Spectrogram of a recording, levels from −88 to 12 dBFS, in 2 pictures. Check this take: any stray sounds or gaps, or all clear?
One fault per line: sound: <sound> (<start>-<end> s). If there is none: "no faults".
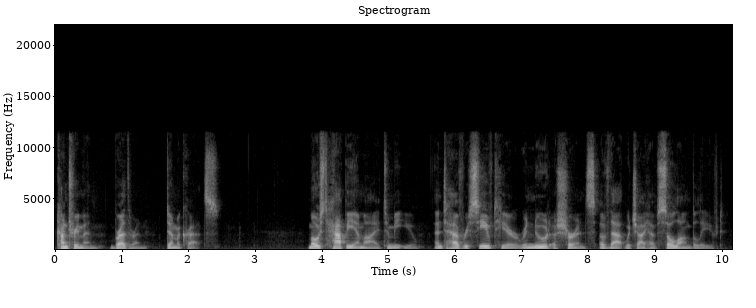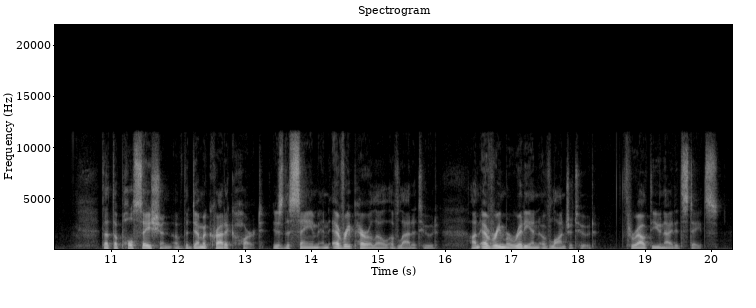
no faults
